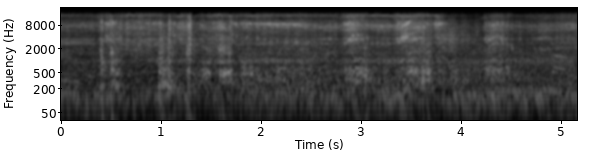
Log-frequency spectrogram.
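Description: Radio-controlled monster truck driving on concrete, its motor and tyres making a string of short bursts of noise as the throttle is worked.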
